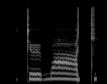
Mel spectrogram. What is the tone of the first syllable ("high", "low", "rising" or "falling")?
low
